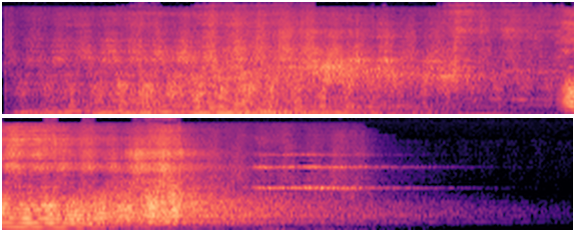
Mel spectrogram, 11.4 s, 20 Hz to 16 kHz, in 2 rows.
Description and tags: Ambient alien sound 05
Simulated ambient alien sound created by processing field recordings in various software.
alien, galaxy, droid, robotic, mechanical, spaceship, android, artificial, machine, ambient, synthetic, cyborg, space, intelligent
